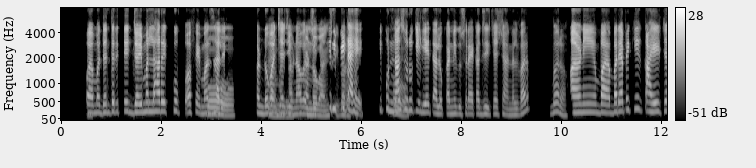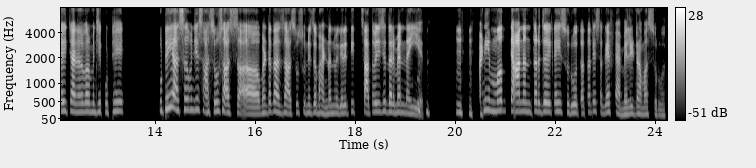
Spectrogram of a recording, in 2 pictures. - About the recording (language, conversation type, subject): Marathi, podcast, सध्या टीव्ही मालिकांमध्ये कोणते ट्रेंड दिसतात?
- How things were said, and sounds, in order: tapping; in English: "फेमस"; other background noise; in English: "चॅनेलवर"; in English: "चॅनेलवर"; chuckle; in English: "ड्रामाज"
